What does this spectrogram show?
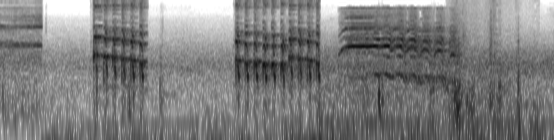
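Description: A horse whinnying three times in quick succession: two short quivering whinnies, then a longer one that falls in pitch.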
